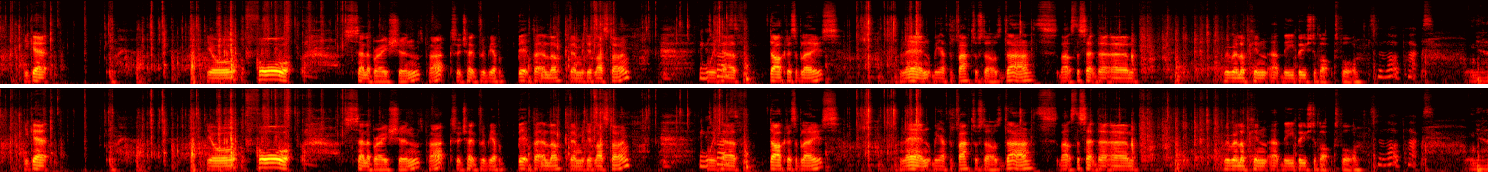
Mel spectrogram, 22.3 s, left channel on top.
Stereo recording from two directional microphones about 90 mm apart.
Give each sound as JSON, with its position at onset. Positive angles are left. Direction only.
{"t": 0.4, "sound": "speech", "side_deg": -35}
{"t": 2.2, "sound": "typing", "side_deg": -25}
{"t": 2.8, "sound": "typing", "side_deg": -5}
{"t": 3.3, "sound": "speech", "side_deg": -35}
{"t": 9.9, "sound": "a sound", "side_deg": 65}
{"t": 11.5, "sound": "speech", "side_deg": -25}
{"t": 12.3, "sound": "speech", "side_deg": -40}
{"t": 12.9, "sound": "speech", "side_deg": -20}
{"t": 15.9, "sound": "speech", "side_deg": -35}
{"t": 18.0, "sound": "speech", "side_deg": -35}
{"t": 20.8, "sound": "speech", "side_deg": 60}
